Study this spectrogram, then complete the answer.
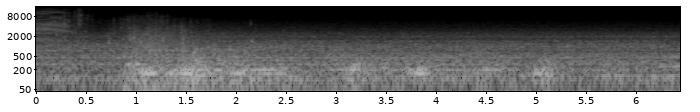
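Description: Muffled underwater swishing and thumps come as someone swims.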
